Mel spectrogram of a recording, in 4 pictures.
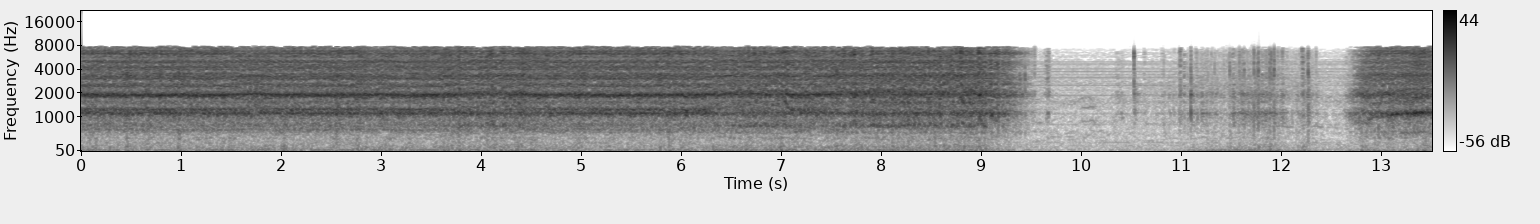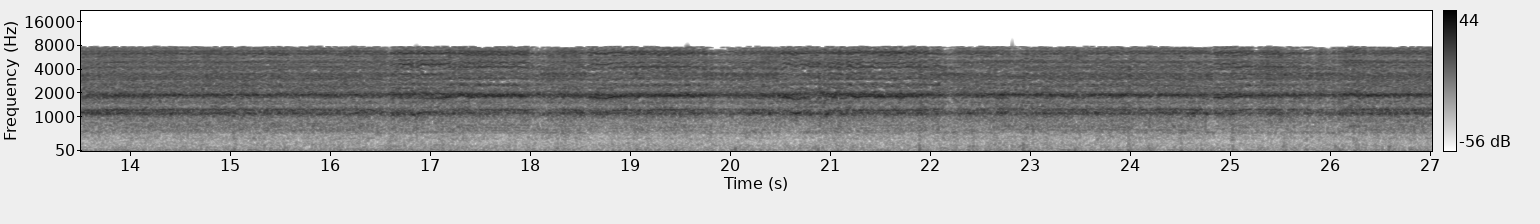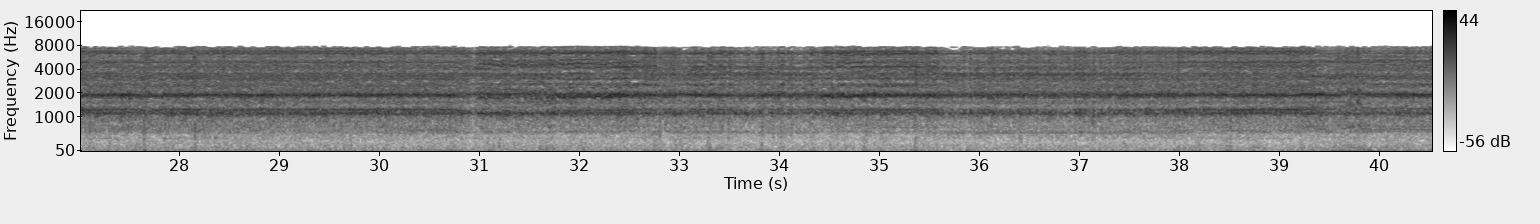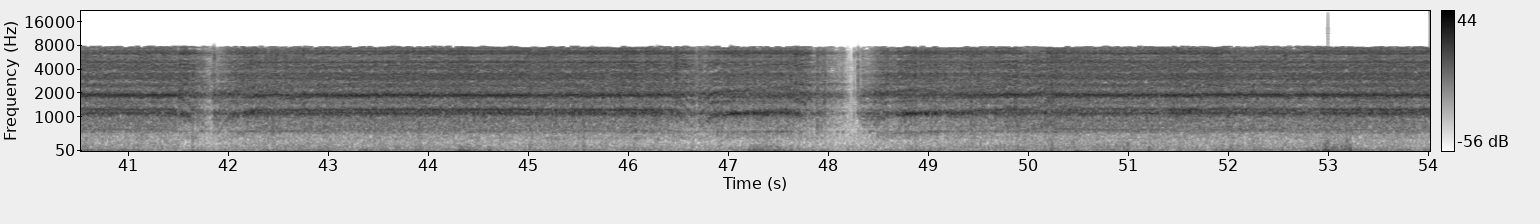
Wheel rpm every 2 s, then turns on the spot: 160, 160, 160, 160, 100, 0, 80, 160, 160, 160, 160, 160, 160, 160, 160, 160, 160, 160, 160, 160, 140, 140, 160, 130, 110, 160, 160.
none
